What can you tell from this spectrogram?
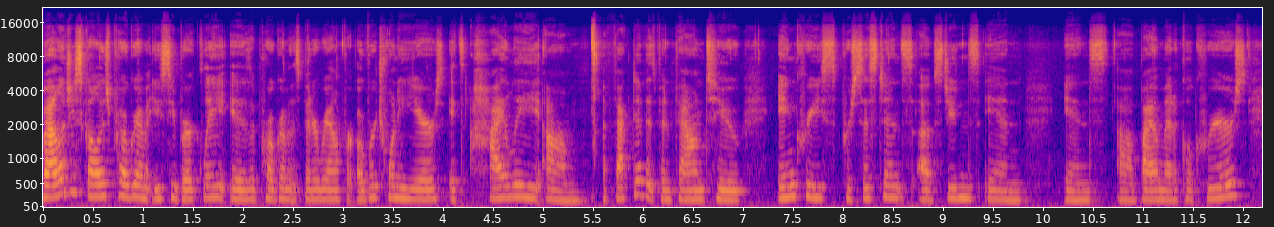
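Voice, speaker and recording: A woman speaks with an American accent. Her pitch sits in the middle range and varies in an ordinary way. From Southern California. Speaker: social psychology professor. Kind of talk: lecture. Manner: fast.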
